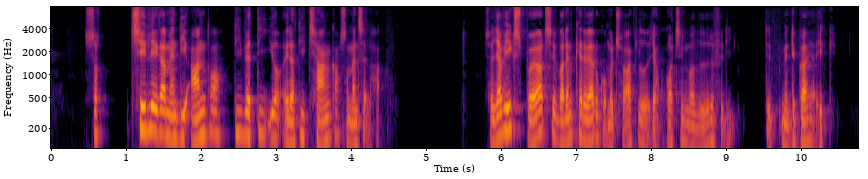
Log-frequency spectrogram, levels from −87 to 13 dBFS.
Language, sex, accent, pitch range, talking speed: Danish, male, native, 125-165 Hz, 240 wpm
